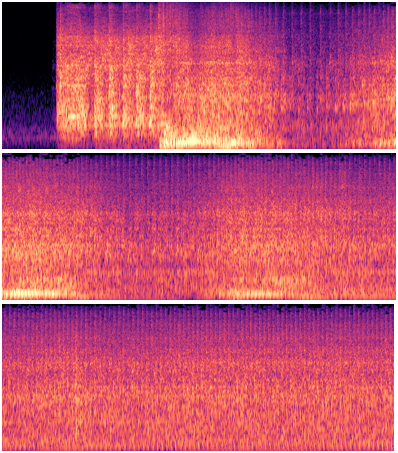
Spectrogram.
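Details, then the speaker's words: K-series engine after a fix for its cold-start rattle, stone cold with no idle air control valve: catches at once, flares high, hunts a couple of times, then settles to a steady idle with no rattle; normal cold start. "it runs perfect it's a little hard on startup because obviously no idle air control valve the motor is stone cold uh but that's why you gotta warm up a little bit"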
